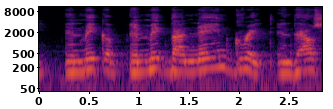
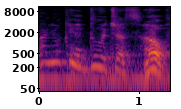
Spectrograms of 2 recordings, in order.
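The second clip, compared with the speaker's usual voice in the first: soft, grudging mumble under the breath; 4 semitones higher than usual. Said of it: "under my breath, I was mumbling".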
